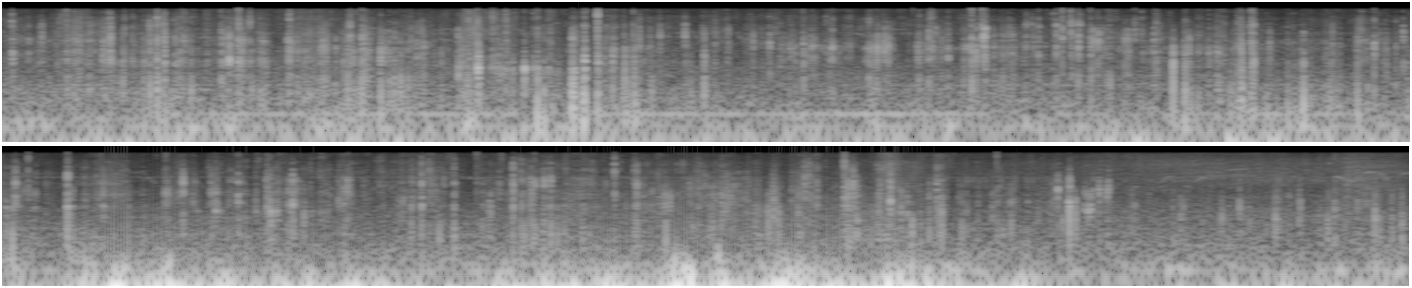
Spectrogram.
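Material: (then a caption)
Bark. Long painted fingernails of both hands scratch the thick, rough, deeply furrowed bark of a large solid tree trunk outdoors while a dog passes in the background. The clip is a dense run of dry, crackling, crinkly scrapes over a steady low rumble, and it grows louder and busier through the middle and later seconds before easing off near the end.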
